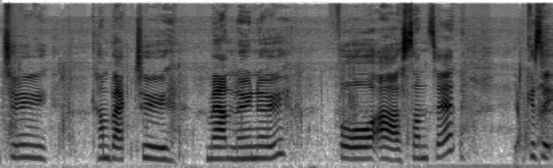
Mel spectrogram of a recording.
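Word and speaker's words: Ngungun: how you hike down so this mountain is pronounced Noo-noo Mount noooo and it's an Aboriginal name however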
